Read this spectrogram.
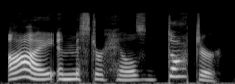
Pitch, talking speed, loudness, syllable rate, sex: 245 Hz, 125 wpm, -17 LUFS, 3.4 syllables/s, female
